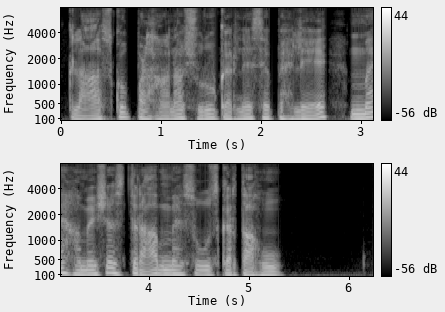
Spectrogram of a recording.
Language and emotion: Urdu, fearful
